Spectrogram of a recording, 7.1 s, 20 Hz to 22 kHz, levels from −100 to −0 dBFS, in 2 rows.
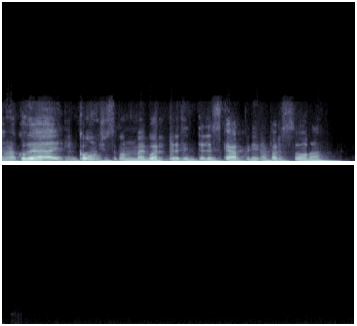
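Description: At 1.57 s a burst of packet loss hits the speech: packets stopped arriving, so the receiver stretched the last sound for about 100 ms, fading it into a held buzz or hiss, and about 60 ms of speech is simply skipped. Playback resumes around 1.70 s. The same happens at 2.51 s, with about 60 ms concealed and 60 ms missing before it resumes at 2.60 s.

Each time, a lost packet is rebuilt from error correction: the decoder plays the low-bitrate copy carried in the next packet, so 1.67 to 1.73 s and 2.57 to 2.63 s have no gap but sound rougher and noisier than the surrounding Opus audio, which tops out near 8 kHz.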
